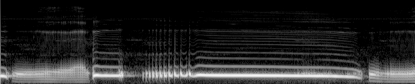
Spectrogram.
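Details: ['Lure call of a Barbary dove for coaxing young birds to reply: a pulsing, rolling phrase swells into one long, steady drawn-out coo that dips at its end.']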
